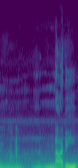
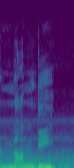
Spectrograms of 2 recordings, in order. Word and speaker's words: Nadi: Fiji flight 891 is going to Nadi or Nandi as it's very I've heard it variously pronounced which is its home base in the Fiji Islands.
